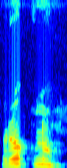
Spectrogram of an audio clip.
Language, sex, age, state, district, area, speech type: Nepali, female, 45-60, West Bengal, Kalimpong, rural, read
